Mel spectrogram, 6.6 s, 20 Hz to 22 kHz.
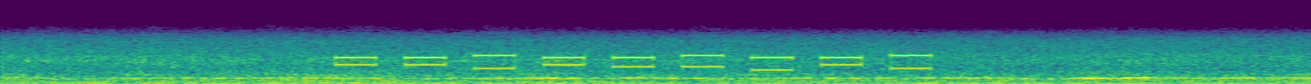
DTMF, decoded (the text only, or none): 006089206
